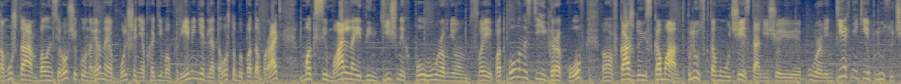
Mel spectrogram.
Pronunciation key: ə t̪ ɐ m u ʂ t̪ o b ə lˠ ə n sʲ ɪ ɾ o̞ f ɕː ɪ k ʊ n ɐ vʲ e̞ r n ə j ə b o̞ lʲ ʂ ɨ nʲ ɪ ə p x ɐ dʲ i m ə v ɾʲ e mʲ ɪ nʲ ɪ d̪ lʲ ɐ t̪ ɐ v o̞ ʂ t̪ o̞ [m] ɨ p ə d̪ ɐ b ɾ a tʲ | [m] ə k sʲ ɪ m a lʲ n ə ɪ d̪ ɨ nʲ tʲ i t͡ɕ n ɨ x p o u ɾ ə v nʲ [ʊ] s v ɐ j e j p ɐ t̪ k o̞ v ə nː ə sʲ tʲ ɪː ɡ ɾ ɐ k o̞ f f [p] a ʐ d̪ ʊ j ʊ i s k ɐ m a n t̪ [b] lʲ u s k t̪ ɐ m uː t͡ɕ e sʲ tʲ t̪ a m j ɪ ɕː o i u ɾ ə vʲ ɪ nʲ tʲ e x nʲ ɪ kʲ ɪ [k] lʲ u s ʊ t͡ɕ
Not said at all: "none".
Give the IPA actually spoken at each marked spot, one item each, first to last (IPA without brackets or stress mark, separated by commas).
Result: b, m, ʊ, k, p, p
